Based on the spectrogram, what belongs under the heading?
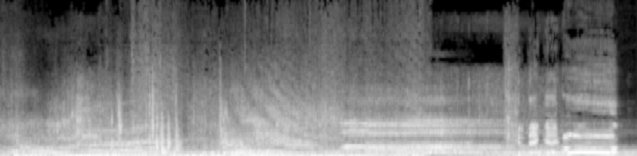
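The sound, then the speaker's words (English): A loud, roaring fire effect: a dense, steady rush of noise overlaid with shrill, wavering screeches and wails that bend up and down in pitch, swelling into a final piercing squeal. “Fire is screaming.”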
